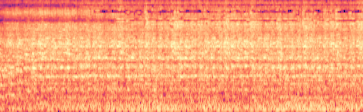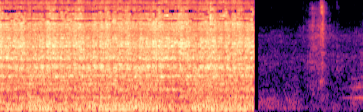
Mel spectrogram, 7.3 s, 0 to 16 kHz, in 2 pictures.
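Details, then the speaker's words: 1965 Ford Fairlane with new gas tank, flushed fuel system, temporary wiring: starter churns about four pulses a second for six seconds, never catching; cranks but won't start, owner suspects the fuel pump. "so we've been cranking on it and cranking on it and i think we're going to need to pull the fuel pump and make sure that's working"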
